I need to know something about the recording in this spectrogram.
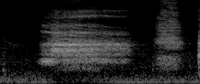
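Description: A woman breathing hard from exertion as she presses up out of a diamond push-up: a long breath out through the mouth lasting about a second, then a short quick breath in near the end.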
